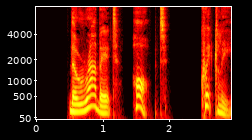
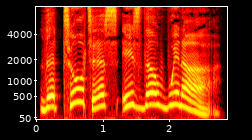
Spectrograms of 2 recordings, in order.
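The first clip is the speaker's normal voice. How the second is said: excited cheer; 11 semitones higher than usual. Acted. Animals cheer the tortoise.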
